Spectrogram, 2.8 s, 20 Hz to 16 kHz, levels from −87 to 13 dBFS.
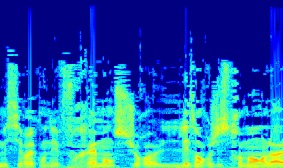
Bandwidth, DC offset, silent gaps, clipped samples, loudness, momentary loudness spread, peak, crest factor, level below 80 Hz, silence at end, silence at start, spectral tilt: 13.5 kHz; under 0.1%; none; under 0.1%; -18 LUFS; 7 LU; 0 dBFS; 18 dB; -42 dBFS; 0 s; 0 s; -2.5 dB/octave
